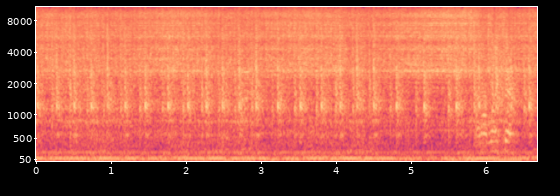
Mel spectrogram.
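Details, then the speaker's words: 1985 Porsche 928S first start after fuel pump and filter replacement, having sat over the winter with the oil a quart low. Quick, even ticking, about four or five a second, over a deep rumbling idle: valvetrain ticking from low oil level. "Unfortunately, that noise was a lack of oil. We quickly realized we had not replaced the oil. It was down a quart"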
